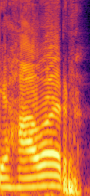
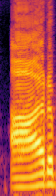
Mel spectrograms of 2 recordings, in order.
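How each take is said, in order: First: The word begins with an audible h sound. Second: The word begins directly with a vowel sound. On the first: The speaker calls it wrong. "हावर नहीं पढ़ते हैं" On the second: The speaker calls it right. "पहले तो इसको आर पढ़ना है, एच silent होता है"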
